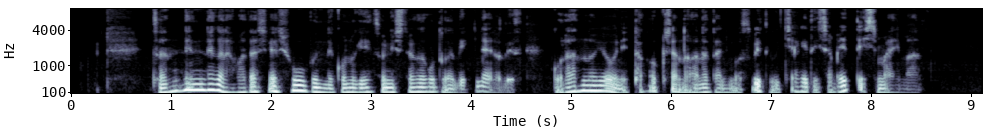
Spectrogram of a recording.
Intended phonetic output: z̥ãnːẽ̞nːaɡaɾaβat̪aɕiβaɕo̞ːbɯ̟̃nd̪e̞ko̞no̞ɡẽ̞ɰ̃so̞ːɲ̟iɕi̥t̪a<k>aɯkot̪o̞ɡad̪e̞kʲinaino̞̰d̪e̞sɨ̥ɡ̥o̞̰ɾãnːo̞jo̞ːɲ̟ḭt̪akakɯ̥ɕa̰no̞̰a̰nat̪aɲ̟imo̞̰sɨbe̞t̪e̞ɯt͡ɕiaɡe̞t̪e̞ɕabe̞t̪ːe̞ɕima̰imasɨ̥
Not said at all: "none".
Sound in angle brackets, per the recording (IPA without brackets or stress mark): ɡ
